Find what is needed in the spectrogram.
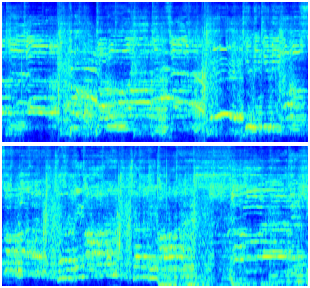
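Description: A live band playing with sung vocals, recorded from the audience at a concert. The bass drops out for most of the stretch and comes back in strongly about nine seconds in.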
